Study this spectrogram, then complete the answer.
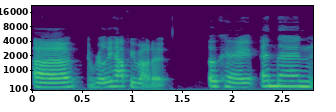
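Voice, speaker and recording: On a very clean recording with a silent background, a woman speaks at a fairly high pitch. She has a normal speaking voice with fairly even intonation. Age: 20s. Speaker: vlogger. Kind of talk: casual chat. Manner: casual, many fillers.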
